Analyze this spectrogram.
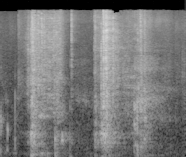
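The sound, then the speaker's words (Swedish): Loaves of bread being taken out of an oven, with a few clattering, scraping knocks from trays or the oven door, moderately loud with no voices. “nu kommer bröden upp ur ugnen”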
